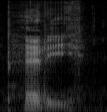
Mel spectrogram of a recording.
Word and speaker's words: Petit: I would say Petty we have a mountain here called Petty Jean Mountain and it's spelled awfully a l close to that and it's definitely pronounced Petty I think that's what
